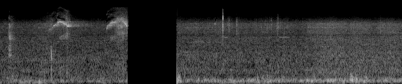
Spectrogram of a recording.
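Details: Baby monkey Dustin in Cambodia, having lost his mother, screams for her while brother David tends him: two shrill, very high squealing cries in the first second, then steady background rumble and hiss.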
